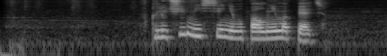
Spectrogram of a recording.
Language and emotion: Russian, neutral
